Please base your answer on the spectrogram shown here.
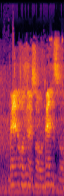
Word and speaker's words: Wensley: Wenzel is how it pronounces his name, who was a probationer in Whitechapel at the time of the Ripper murders.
